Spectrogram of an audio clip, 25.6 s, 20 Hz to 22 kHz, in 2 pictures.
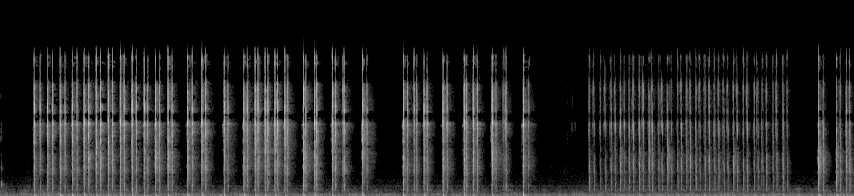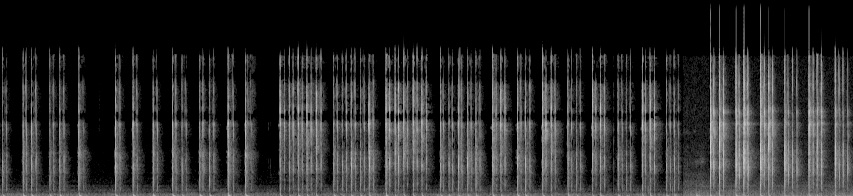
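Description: Mechanical keyboard with Everglide Jade Green v2 switches fitted with old WASD keycaps, typed on in quick clicky bursts with short pauses, close and crisp.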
